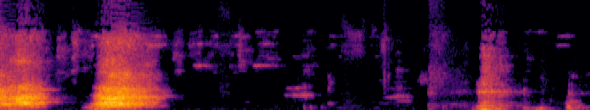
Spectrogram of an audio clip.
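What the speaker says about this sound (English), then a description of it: "Fucking dogs." Dogs bark loudly nearby, two sharp barks in quick succession, then after a pause a deeper bark followed by a couple of smaller yips.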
